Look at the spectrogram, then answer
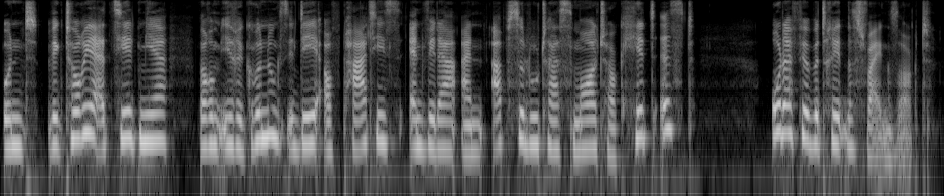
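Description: A woman in her thirties hosts an interview podcast and asks easy, conversational questions. Her voice sits at a middle pitch and is recorded close and dry, with no room sound. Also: moderate pace, no room sound. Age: 30s. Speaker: podcast host.

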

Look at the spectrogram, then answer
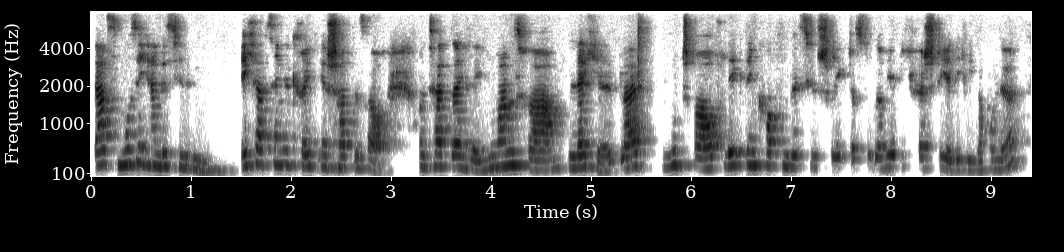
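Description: A woman's voice: medium pitch, normal speed, lo-fi sound. A middle-aged woman with a northern German accent teaching a webinar on customer objections, acting out customer dialogues. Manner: lively, acts out customer dialogues. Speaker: sales trainer.

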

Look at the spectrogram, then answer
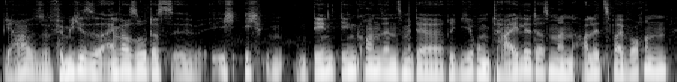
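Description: Dark-voiced man talking haltingly. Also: medium pitch. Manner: halting, searching for words. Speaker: podcast guest, music promoter. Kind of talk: casual chat.

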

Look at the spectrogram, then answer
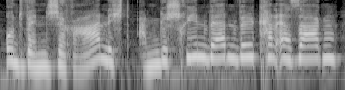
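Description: A woman's voice: high voice, animated, moderate pace, a bit bright. A woman voicing a caring, curious heroine who reassures and thinks aloud in a children's audio drama.

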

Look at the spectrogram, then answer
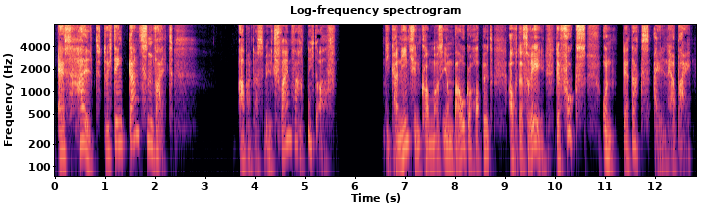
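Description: Male storyteller for kids' audio, very animated pitch, slow, a bit husky, dry close mic. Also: no room sound. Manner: slow, very expressive, soft. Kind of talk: children's story narration.

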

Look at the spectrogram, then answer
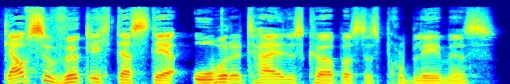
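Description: A man co-hosting a podcast, excitable and slangy, often stammering with repeated starts. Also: medium pitch, moderate pace, no room sound, studio quality. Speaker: podcast co-host. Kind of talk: casual podcast chat.

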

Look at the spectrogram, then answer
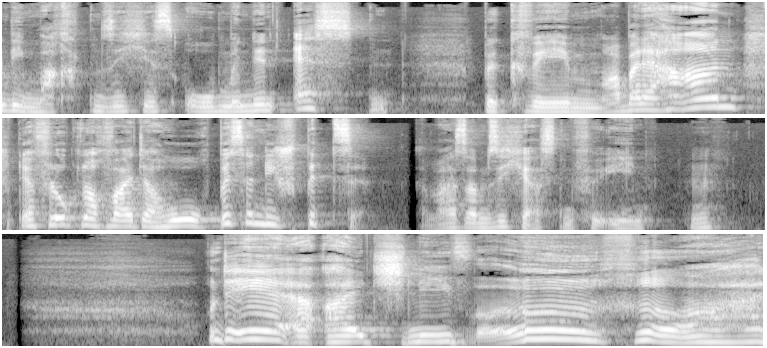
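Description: Woman storyteller, children's fairy tale, lower voice, breathy, chatty. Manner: lively, chatty, with asides.

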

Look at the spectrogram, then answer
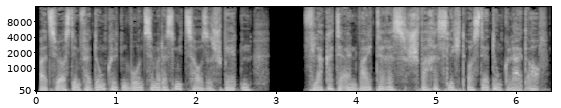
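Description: A man narrating a classic detective story in an even, unhurried way for a sleep audiobook. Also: deep voice, husky, no echo, clean studio sound.

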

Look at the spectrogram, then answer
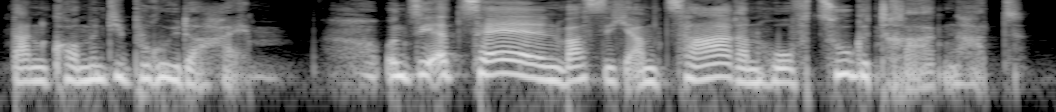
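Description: A woman narrating a fairy tale, lively, acting out the characters' lines. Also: fairly low pitch, moderate pace, husky, no echo, studio quality. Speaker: storyteller.

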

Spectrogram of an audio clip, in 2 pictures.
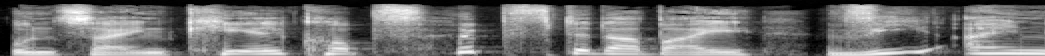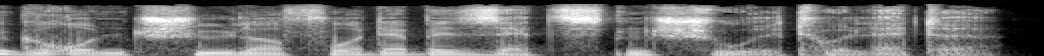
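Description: A man narrating a comic bedtime story in a playful, animated way. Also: mid-range voice, a little slow, no room sound, clean studio sound.

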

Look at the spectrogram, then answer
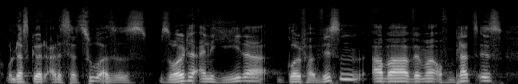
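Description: A man co-hosting a casual chat in a relaxed, conversational way. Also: mid-range voice, fairly quick, dry recording, studio quality. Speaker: podcast co-host.

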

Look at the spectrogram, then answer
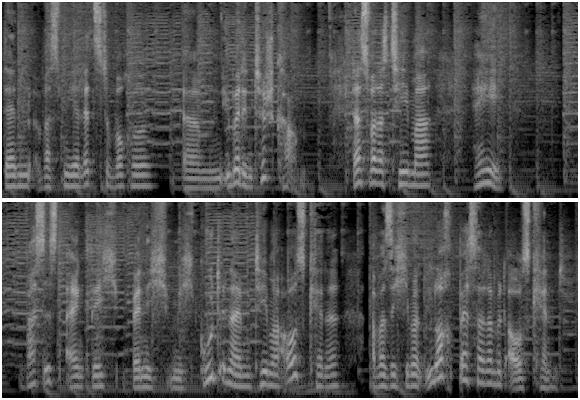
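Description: Male podcast host, mid-pitched, stuffed up with a cold; informal, emphatic coaching delivery straight to the listener. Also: animated, normal speed, a little mellow, soft background music. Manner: emphatic, conversational coaching with rhetorical questions. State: congested with a cold. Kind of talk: informal solo podcast talk, addressing listeners directly.

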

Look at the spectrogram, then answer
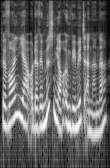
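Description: Woman, podcast host, fast talker, reflective follow-ups, dry sound. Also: on the low side, lively intonation, warm tone, no room sound. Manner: quick, reflective, sums up the guest's story. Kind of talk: interview conversation.

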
